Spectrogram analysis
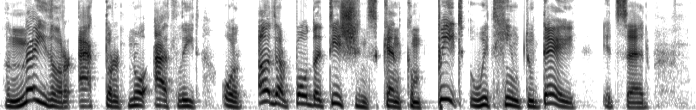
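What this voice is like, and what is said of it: Put-on Russian accent. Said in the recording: “my Russian accent”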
